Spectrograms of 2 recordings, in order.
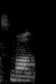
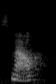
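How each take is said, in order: First: The vowel sounds like the 'o' in 'fog'. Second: The vowel sounds like the 'ow' in 'cow'. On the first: This is how the speaker used to say it. The speaker calls it wrong. "I was definitely saying Smog the whole time" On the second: This is how the author meant it to be said. The speaker calls it right. "according to Tolkien, it's Smaug"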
